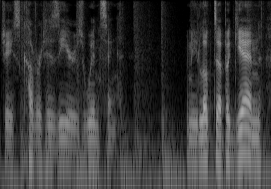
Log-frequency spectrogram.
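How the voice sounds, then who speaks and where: A man's voice: mid-range voice, steady tone, normal speed, soft background music. A man narrating a scripted fantasy adventure story.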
